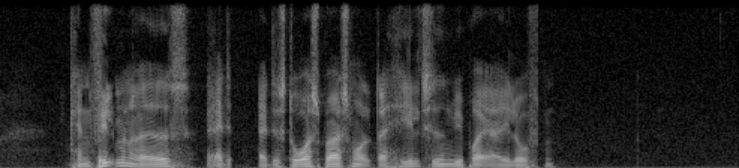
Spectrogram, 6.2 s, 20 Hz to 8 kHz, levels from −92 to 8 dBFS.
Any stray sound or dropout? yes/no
yes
